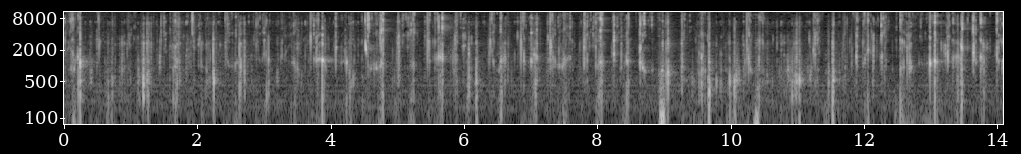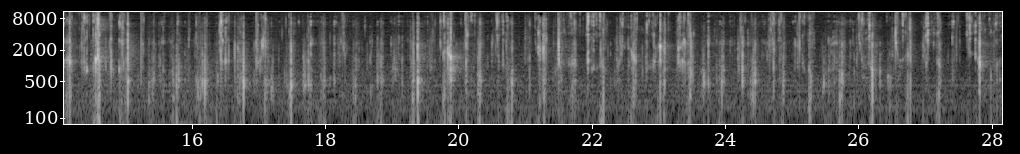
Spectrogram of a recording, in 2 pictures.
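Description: Close-miked chewing of a mouthful of raw whole abalone: a dense, irregular run of sharp wet clicks as the firm flesh is chewed, going on without a break.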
